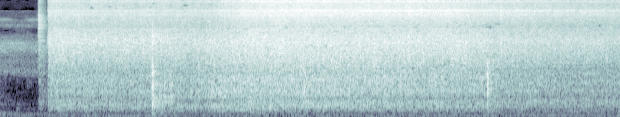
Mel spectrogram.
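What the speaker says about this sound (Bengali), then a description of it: "জ্যান্ত জিনিসটাকে তেলের মধ্যে দিচ্ছে" Live koi fish drop into hot oil in a pan, setting off a loud, steady sizzle with a few sharp pops and crackles, close and continuous throughout.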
